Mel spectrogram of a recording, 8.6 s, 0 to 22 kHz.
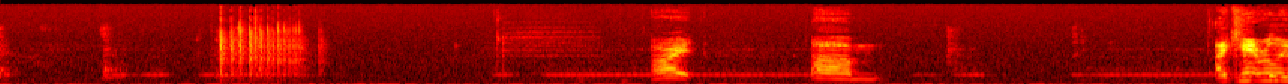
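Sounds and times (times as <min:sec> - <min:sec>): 
hard plastic dice tumbling and rattling across a table: 0:01.5 - 0:02.2
speech: 0:08.1 - 0:08.5.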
